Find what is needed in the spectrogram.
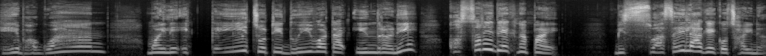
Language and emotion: Nepali, surprised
